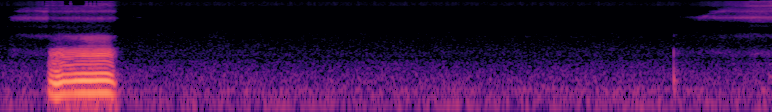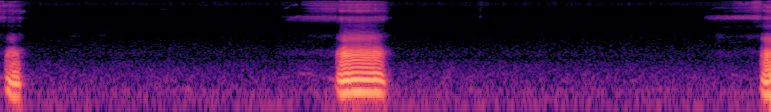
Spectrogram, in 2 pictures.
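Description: Loud rattling snores on breathing in, each about half a second, separated by long quiet pauses of roughly ten seconds.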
